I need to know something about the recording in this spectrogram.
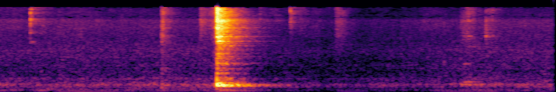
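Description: A metal lid clatters as it is lifted off a steel bowl.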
